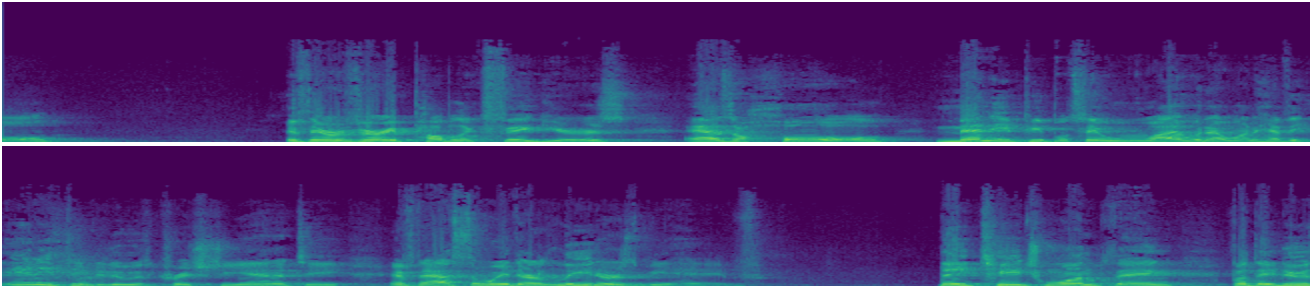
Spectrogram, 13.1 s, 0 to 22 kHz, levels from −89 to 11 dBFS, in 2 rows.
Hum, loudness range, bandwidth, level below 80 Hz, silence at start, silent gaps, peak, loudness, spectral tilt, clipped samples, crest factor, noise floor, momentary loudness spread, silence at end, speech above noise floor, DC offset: none; 2 LU; 15 kHz; -66 dBFS; 0 s; none; -6 dBFS; -20 LUFS; -5.5 dB/octave; under 0.1%; 14 dB; -63 dBFS; 10 LU; 0 s; 44 dB; under 0.1%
